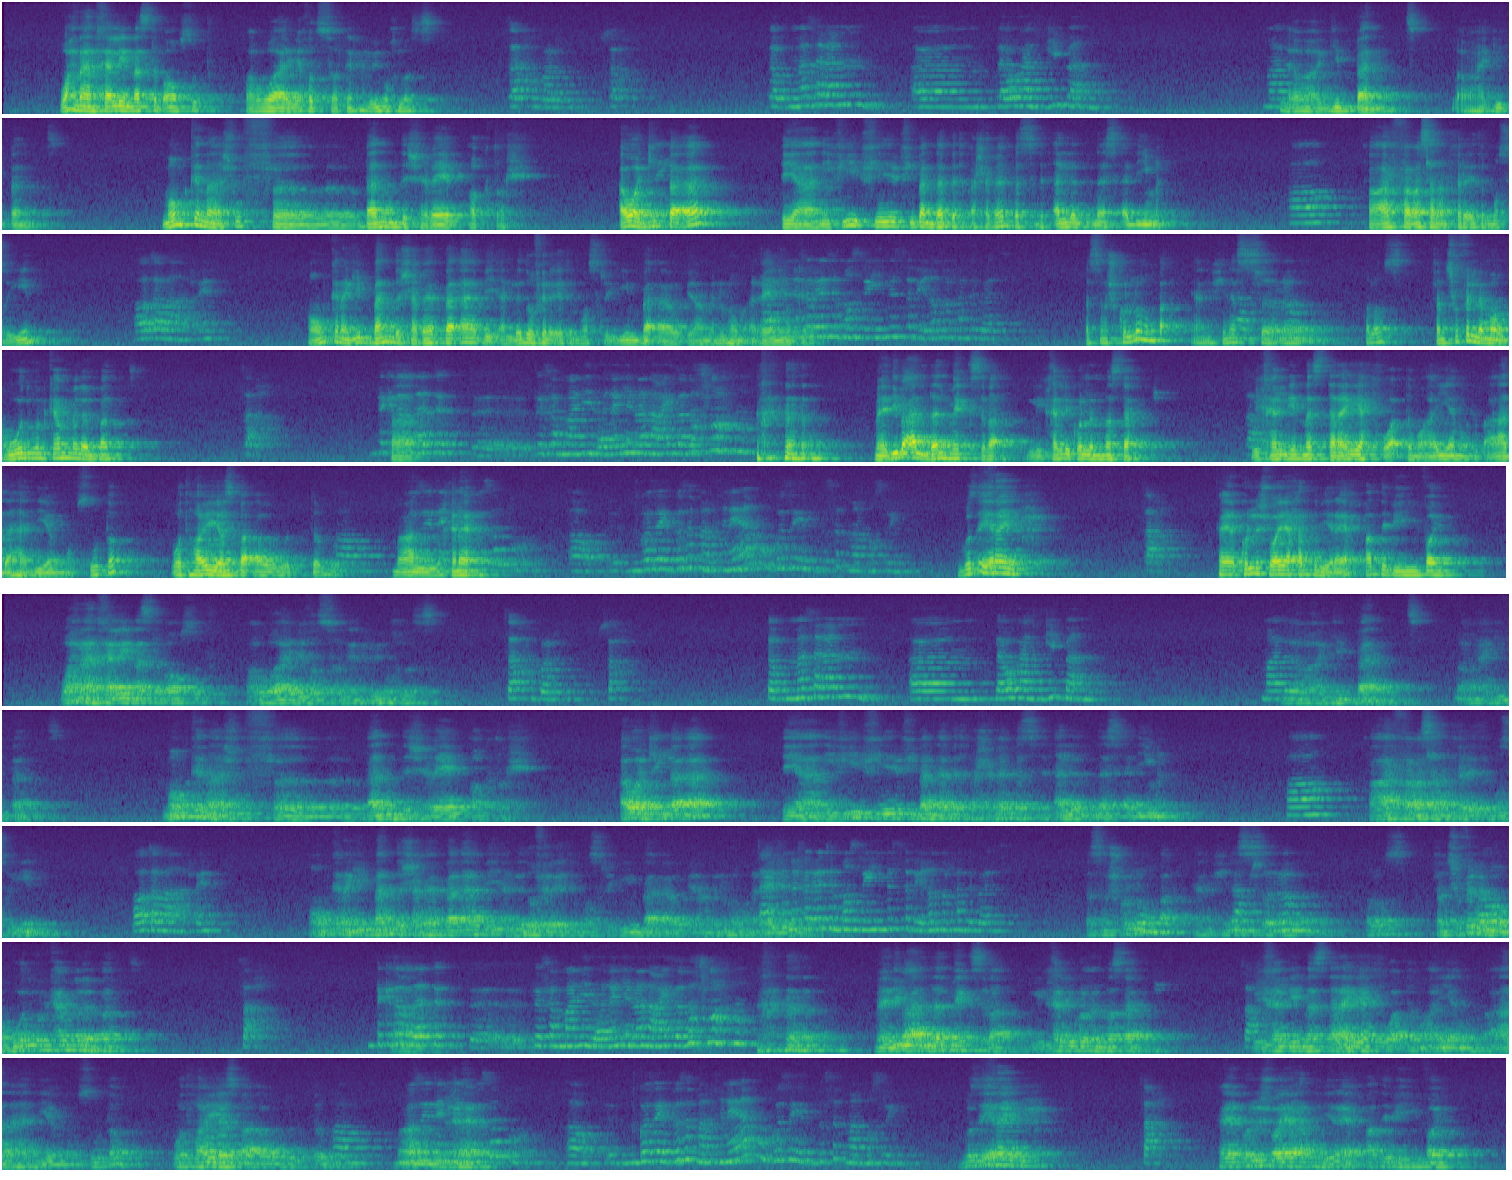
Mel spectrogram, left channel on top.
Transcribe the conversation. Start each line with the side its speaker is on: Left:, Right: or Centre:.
Left: واحنا
Right: طيب
Left: هنخلي الناس تبقى مبسوطة فهو هياخد الصورتين حلوين وخلاص
Right: صح برضو صح طب مثلا أم لو هتجيب باند مع دول
Left: لو هجيب بند لو
Right: مم،
Left: هجيب بند ممكن اشوف آه، بند شباب اكتر او اجيب
Right: زي
Left: بقى
Right: مين
Left: يعني في في في بندات بتبقى شباب بس بتقلد ناس قديمة
Right: اه
Left: فعارفة مثلا فرقة المصريين
Right: اه طبعا عارفاه
Left: وممكن أجيب بند شباب بقى بيقلدوا فرقة المصريين بقى وبيعملوا لهم أغاني
Right: تعرف ان
Left: وكده
Right: فرقة المصريين لسه بيغنوا لحد دلوقتي
Left: بس مش كلهم بقى يعني في ناس
Right: لا مش كلهم
Left: آه، خلاص فنشوف اللي
Right: اه
Left: موجود ونكمل البند
Right: صح انت كده
Left: ف
Right: بدأت ت- تسمعني الاغاني اللي انا عايزة انا اسمعها
Left: <laughs> ما هي دي بقى ده الميكس بقى اللي يخلي كل
Right: امم
Left: الناس تحضر
Right: صح
Left: ويخلي الناس تريح في وقت معين وتبقى قاعدة هادية ومبسوطة وتهيص
Right: فحد
Left: بقى وت...
Right: اه
Left: مع
Right: جزء
Left: الخناقة
Right: تاني يتبسط و... اه جزء يتبسط مع الخناقة وجزء يتبسط مع المصريين
Left: جزء يريح
Right: صح
Left: فكل شوية حد بيريح وحد بيفايب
